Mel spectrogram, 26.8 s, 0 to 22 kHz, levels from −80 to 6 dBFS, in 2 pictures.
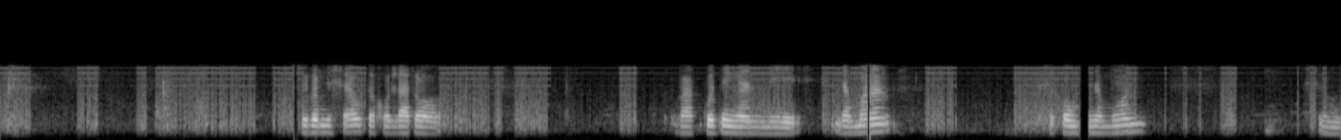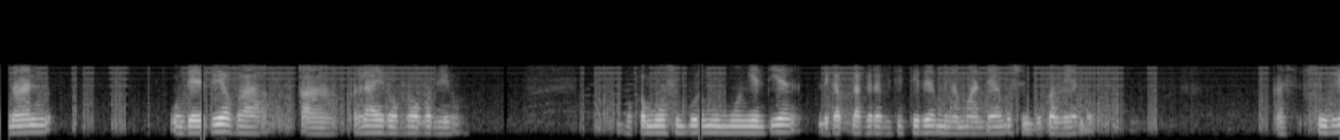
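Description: A buzz runs under the whole recording, pulsing at roughly 500 Hz and sitting around 15 dB below the speech. This is computer activity noise: processor, graphics or mouse load shifting the shared ground of the audio circuit, so the buzz follows the machine rather than the talker.

Against the narrow telephone band of the G.711 line, the speech drops out abruptly at 2.94, 8.67, 10.8, 13.41, 15.42, 18.46 and 20.4 s. These holes are packet loss filled with silence. Most gaps last 30 ms, and those at 10.8 and 13.41 s last 90 ms, which points to 30 ms packets lost singly or three in a row.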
